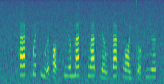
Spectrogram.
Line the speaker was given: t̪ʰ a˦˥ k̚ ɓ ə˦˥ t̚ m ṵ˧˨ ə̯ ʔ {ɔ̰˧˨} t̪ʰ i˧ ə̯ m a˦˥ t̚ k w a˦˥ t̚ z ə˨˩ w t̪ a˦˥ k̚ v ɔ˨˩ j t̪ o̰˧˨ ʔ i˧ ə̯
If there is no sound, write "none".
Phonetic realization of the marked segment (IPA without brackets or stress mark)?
ɔ̰˧˨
